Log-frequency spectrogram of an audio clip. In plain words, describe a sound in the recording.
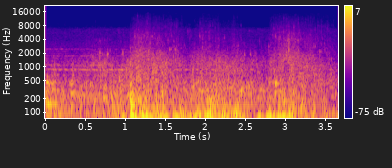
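Water splashes as a body plunges in.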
